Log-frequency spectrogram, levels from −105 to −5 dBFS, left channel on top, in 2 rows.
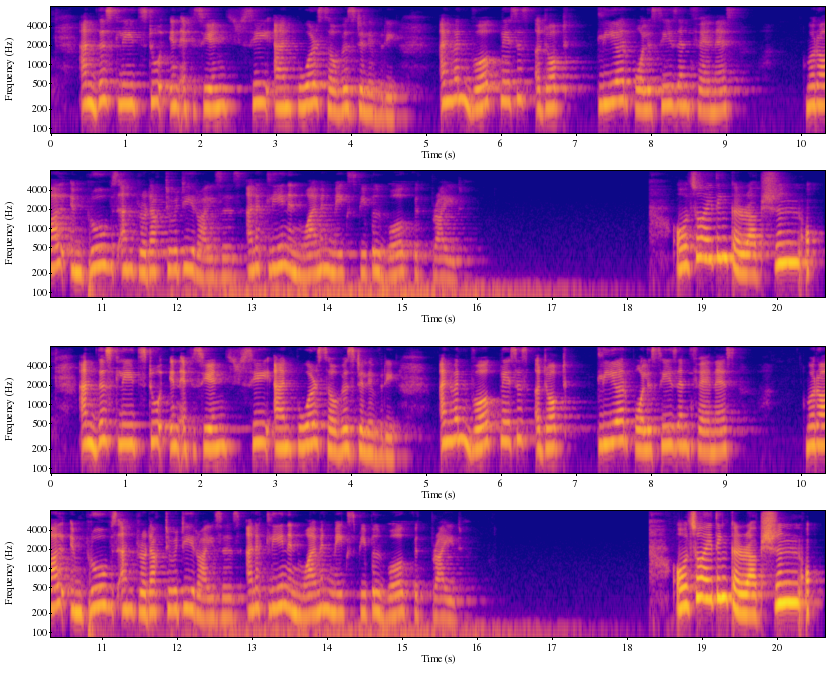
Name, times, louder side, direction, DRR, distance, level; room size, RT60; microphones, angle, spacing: voice 1, 0.1-4.9 5.2-6.8 7.3-9.1 10.1-15.1 15.4-15.7, right 2 dB, 40° right, 10 dB, 0.8 m, -30 dB
sound 1, 11.2-18.0, left 3 dB, 35° left, 0.5 m, -47 dB
voice 2, 18.3-20.4, right 5 dB, 70° right, 16 dB, 0.4 m, -21 dB
13.5 x 8.1 x 5.0 m, 0.81 s
head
